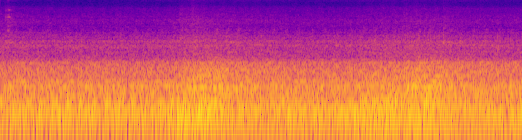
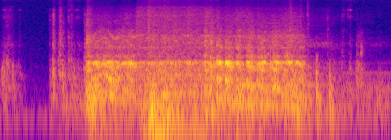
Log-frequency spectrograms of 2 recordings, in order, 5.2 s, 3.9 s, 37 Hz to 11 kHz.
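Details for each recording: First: 1994 Ford F250 with 460 V8 and many exhaust leaks, just started after a long hard start with suspected fuel delivery problem: deep, even low rumble, surprisingly quiet, no misses, knocks or ticks; smooth steady normal idle. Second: 1994 Ford F-250, 460 big-block fuel-injected, 95,767 miles, fuel pump left on, smoke from under the hood: about two seconds of steady cranking that never catches. Hard start; owner suspects a fuel delivery problem.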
